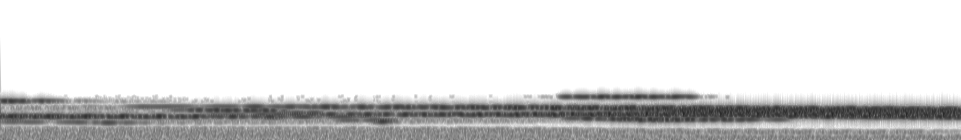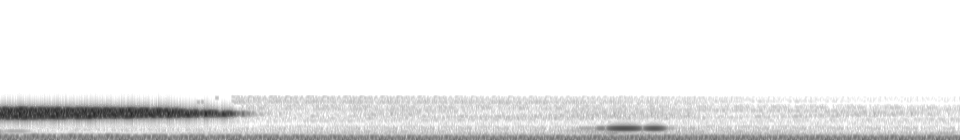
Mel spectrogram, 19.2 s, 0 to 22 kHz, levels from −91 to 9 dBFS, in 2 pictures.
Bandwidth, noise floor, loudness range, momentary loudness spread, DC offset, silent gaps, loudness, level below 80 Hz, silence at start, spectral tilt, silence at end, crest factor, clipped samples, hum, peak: 1.4 kHz; -43 dBFS; 8 LU; 9 LU; under 0.1%; none; -15 LUFS; -46 dBFS; 0 s; -7.5 dB/octave; 2.95 s; 16 dB; under 0.1%; none; 0 dBFS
